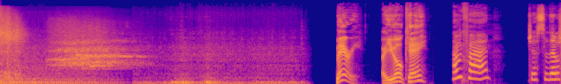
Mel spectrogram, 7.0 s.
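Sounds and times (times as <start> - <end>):
car tires skidding after running over something sharp: 0.2 - 3.7
speech: 4.2 - 7.0.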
